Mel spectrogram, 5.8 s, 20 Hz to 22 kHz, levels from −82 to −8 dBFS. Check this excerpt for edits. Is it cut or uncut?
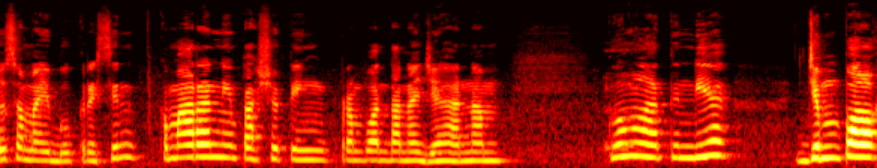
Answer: uncut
